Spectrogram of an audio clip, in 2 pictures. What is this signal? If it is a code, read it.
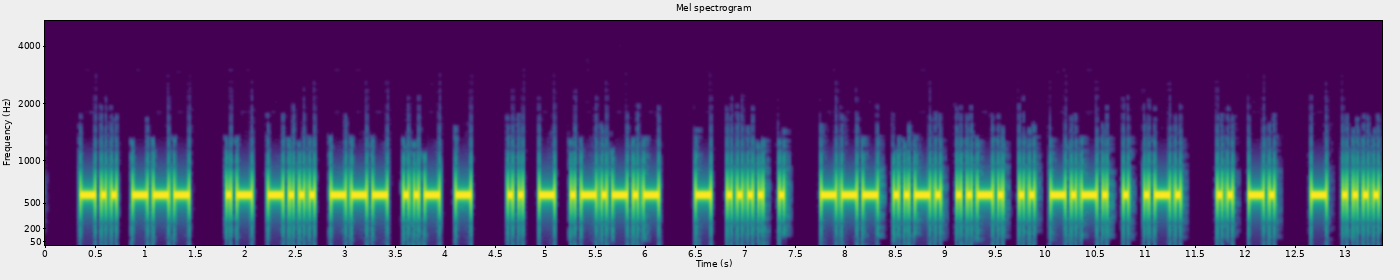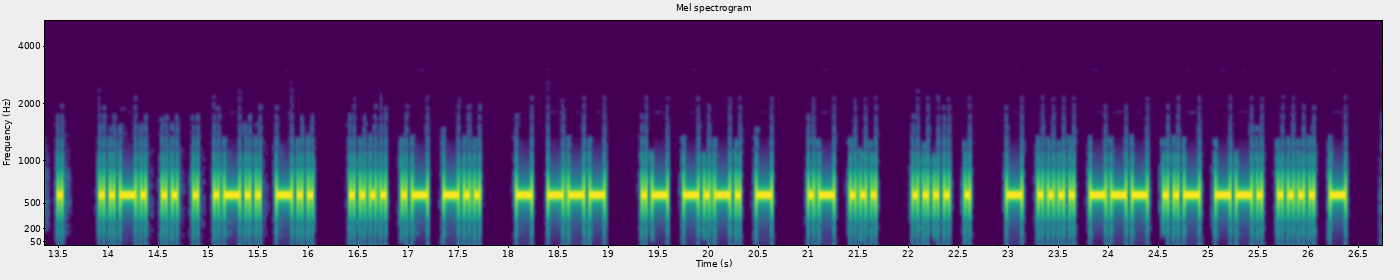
Morse code, heard as a keyed tone, about 23 wpm, 600 Hz. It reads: DO ABOUT IT. THE OFFICER IN THE FIELD HAD TO ACT AS HE THOUGHT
